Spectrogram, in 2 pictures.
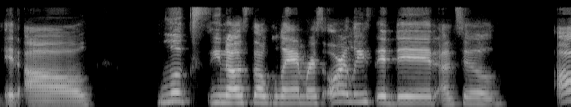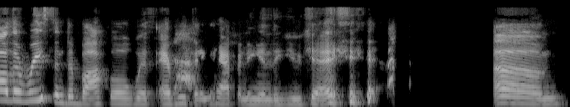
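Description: A woman's voice: mid-range voice, a bit bright, clean tone. A woman with a Texan accent hosting a podcast, chatty, restarting phrases and laughing often. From Texas, USA. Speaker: podcast host, therapist. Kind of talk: casual podcast interview.

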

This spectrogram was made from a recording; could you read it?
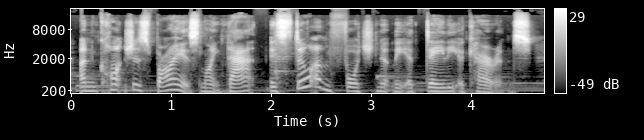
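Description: A woman hosting a podcast, giving measured, reflective scripted narration. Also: fairly low pitch, big pitch swings, pushed and bright, faint music behind. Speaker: podcast host.

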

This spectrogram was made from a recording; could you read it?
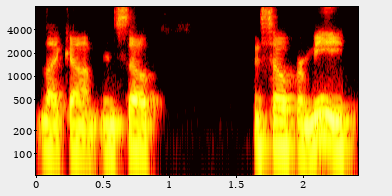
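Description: A man's voice: mid-range voice, level tone, unhurried, darkish tone, husky. Rambling man with many fillers. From Germany. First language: German. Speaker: author and artist guest. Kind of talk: casual interview talk.

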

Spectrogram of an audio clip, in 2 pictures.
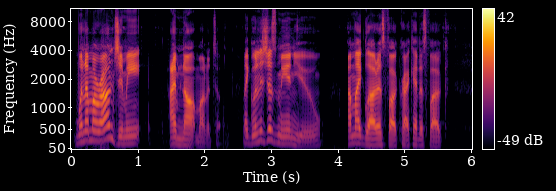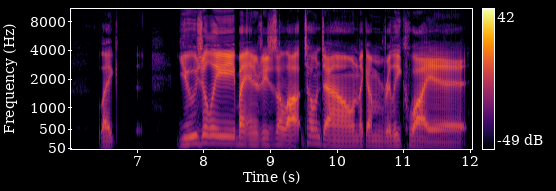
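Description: A young man co-hosting a casual podcast, loose and profane, who says his natural voice runs monotone. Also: medium pitch, normal speed, clear, resonant tone, dry recording, studio quality. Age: young adult. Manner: loose, swears often, calls his usual voice monotone. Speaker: podcast co-host. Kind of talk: casual chat.

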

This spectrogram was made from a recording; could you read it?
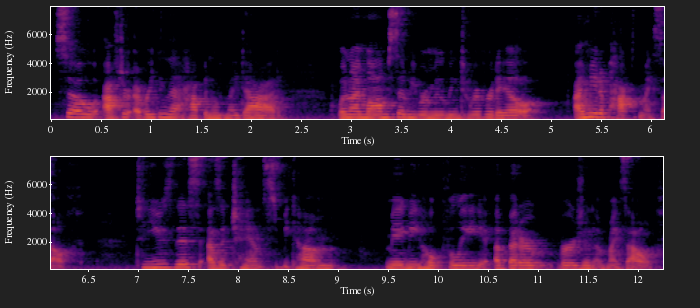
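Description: A woman's voice: medium pitch, steady tone, a little fast, close to an everyday voice. A woman playing a bold, candid, rich teenage girl in an amateur radio play, with a theatrical, quippy delivery. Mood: confessional, regretful. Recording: roomy home recording.

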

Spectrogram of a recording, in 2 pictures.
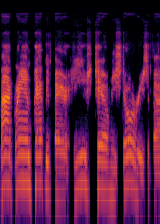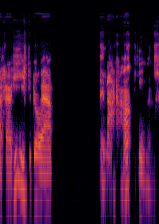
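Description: A man's voice: on the high side, animated, moderate pace, sharp tone, dry recording, dull audio. A man playing a ranting bear podcaster. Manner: rambling hick grammar, angry ranting. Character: gruff grumbling male bear podcaster, ranting. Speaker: podcast host.

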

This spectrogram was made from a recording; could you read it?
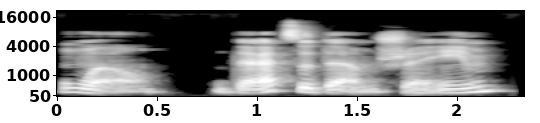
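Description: A woman's voice: lowish voice, drawn-out words, gravelly, pitched below the performer's own voice, heavily acted. A woman voicing an easygoing, flirty male wanderer in a storybook reading, casual and candid. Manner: casual, laid-back, teasing.

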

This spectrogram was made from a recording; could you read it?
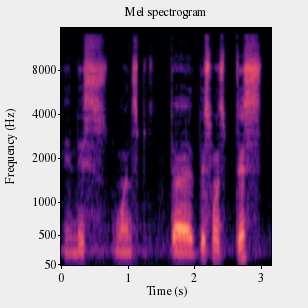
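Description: A man's voice: medium pitch, steady tone, slow pace. A man co-hosting a casual talk show, rambling loosely with lots of fillers and teasing his co-host. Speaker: podcast co-host. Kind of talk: casual chat.

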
